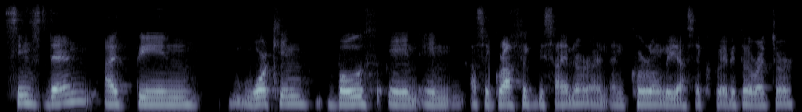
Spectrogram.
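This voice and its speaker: A man's voice: mid-range voice, flat delivery, vocal fry, dull audio. A man from Cuba, an artist talking thoughtfully in a video call interview from home, often restarting his sentences. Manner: measured, thoughtful, with frequent restarts.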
